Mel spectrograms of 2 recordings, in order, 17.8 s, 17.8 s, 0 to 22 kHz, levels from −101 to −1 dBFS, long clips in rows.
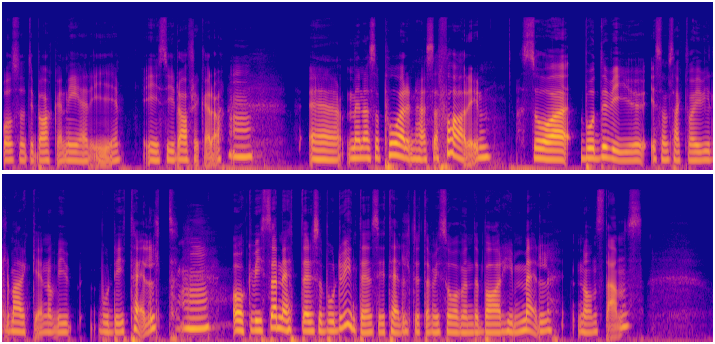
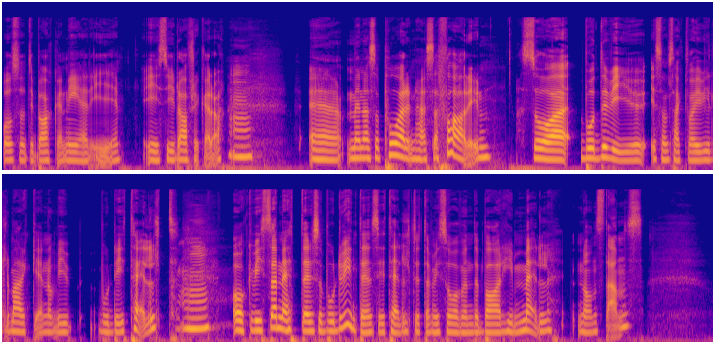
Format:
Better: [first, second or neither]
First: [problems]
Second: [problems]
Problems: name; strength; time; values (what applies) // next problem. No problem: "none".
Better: second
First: muffled; very; fading above 2.5 kHz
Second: none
